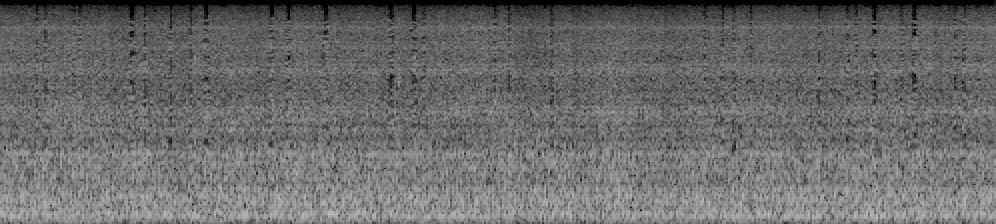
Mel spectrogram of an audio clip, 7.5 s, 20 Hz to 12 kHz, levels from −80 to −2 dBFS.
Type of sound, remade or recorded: recorded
